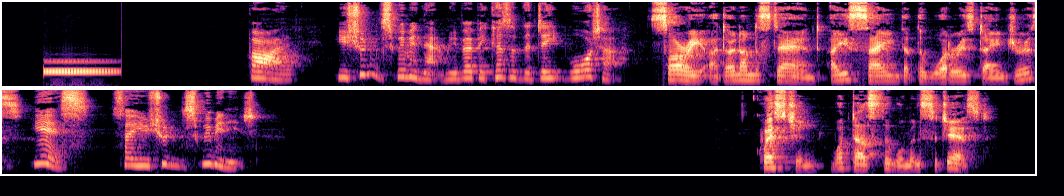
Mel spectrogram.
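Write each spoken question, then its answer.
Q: What does the woman suggest?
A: Not to swim in the river because the water is deep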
